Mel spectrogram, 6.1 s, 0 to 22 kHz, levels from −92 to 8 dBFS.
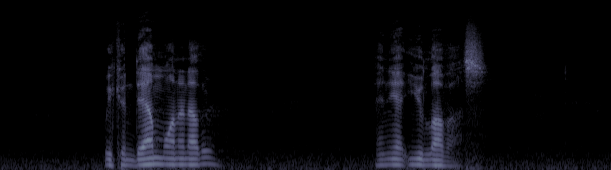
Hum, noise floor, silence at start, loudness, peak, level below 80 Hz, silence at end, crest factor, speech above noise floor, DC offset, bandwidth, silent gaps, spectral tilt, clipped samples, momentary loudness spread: none; -79 dBFS; 1.05 s; -47 LUFS; -24 dBFS; -78 dBFS; 1.25 s; 28 dB; 31 dB; under 0.1%; 19 kHz; none; -3.5 dB/octave; under 0.1%; 17 LU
